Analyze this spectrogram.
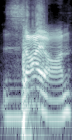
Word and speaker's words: Zion: native here even though according to Miriam Webster it is pronounced Zion what the [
